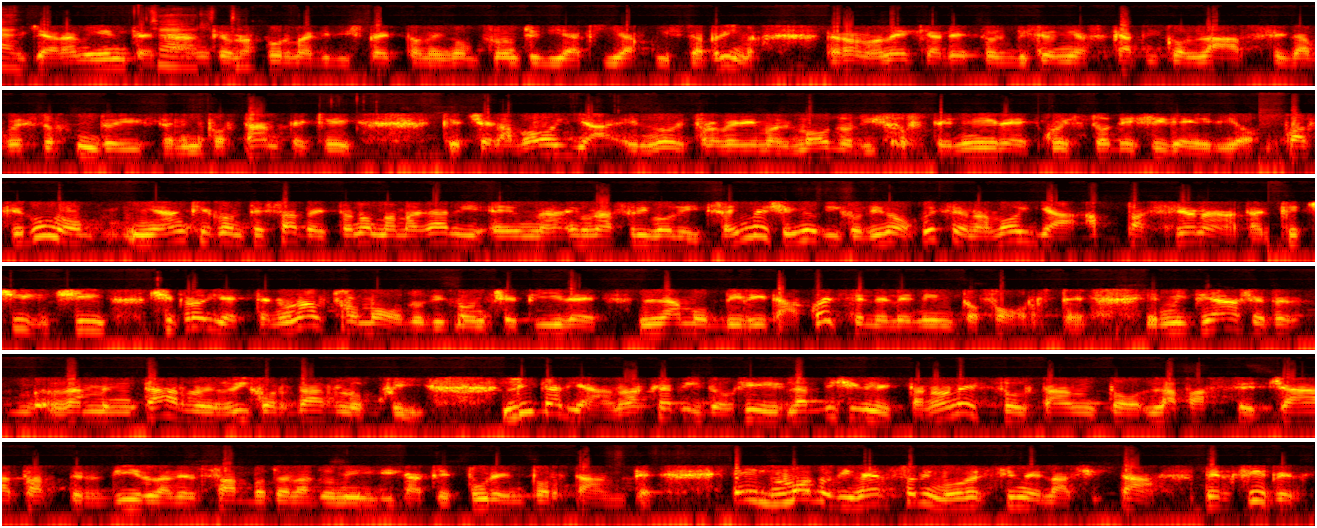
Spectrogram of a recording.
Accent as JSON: {"language": "Italian", "town": "Naples", "region": "Campania", "country": "Italy", "said": "ma di fatto sono napoletano, e quindi quando è il momento andrò al lavoro a Napoli"}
